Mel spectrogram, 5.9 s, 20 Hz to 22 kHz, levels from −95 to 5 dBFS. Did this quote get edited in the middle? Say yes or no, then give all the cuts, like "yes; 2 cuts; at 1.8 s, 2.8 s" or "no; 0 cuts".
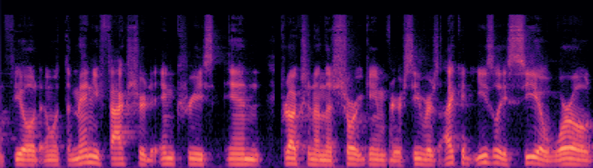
yes; 2 cuts; at 2.7 s, 3.9 s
